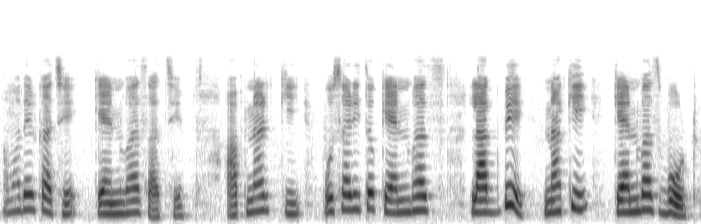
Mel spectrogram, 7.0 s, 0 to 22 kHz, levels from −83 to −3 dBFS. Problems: none marked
